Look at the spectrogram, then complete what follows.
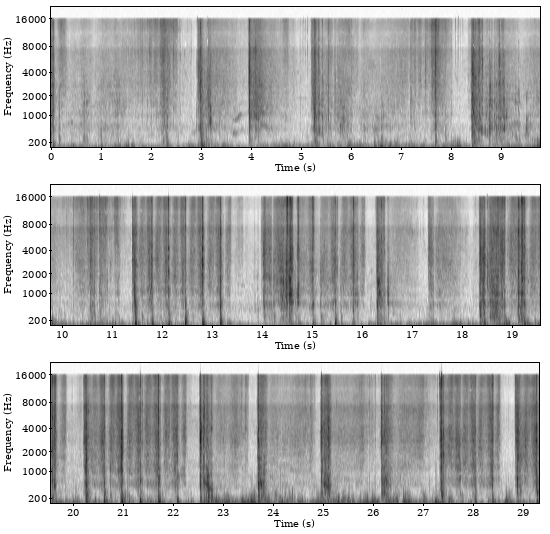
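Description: Steel shovel scraping and scooping through a cement mix in a metal wheelbarrow, in repeated rough strokes as the mortar is turned and lifted.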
